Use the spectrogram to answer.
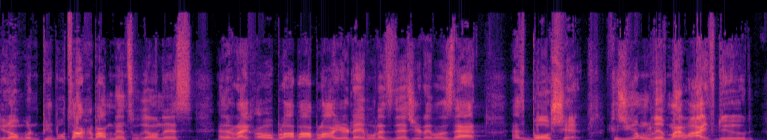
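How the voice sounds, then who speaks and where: A man's fairly high, animated voice at a very fast pace, full of lively intonation. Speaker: podcast host. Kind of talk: casual monologue. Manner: repetitive stammering.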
